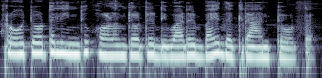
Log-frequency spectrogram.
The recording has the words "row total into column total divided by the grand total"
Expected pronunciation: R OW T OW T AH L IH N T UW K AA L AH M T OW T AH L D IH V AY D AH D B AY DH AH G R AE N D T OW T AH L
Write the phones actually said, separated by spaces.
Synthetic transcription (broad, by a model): R OW T OW T AH L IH N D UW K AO L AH M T OW T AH D IH V AY D AH D B AY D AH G R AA N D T OW T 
